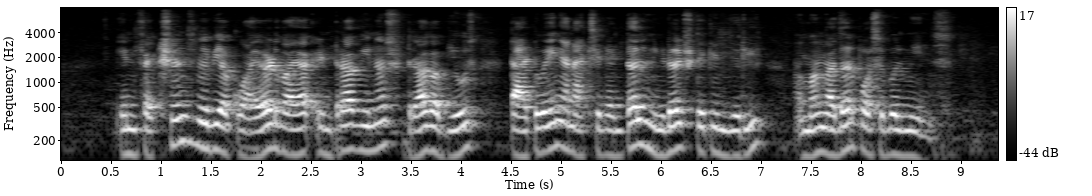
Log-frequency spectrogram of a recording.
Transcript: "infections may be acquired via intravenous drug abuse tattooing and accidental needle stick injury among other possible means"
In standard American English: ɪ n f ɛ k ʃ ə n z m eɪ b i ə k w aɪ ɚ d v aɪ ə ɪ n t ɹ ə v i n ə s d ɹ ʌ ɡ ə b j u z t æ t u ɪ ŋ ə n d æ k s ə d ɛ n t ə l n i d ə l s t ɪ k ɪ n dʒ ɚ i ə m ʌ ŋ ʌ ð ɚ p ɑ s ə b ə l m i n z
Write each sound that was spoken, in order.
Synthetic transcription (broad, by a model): ɪ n f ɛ k ʃ ə n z m eɪ b i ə k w aɪ ɚ d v aɪ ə ɪ n t ɹ ə v i n ə s d ɹ ʌ ɡ ə b j u z t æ t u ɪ ŋ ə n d æ k s ə d ɛ n t ə l n i d ə l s t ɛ k ɪ n dʒ ɚ i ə m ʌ ŋ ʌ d ɚ p ɑ s ə b ə l m i n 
